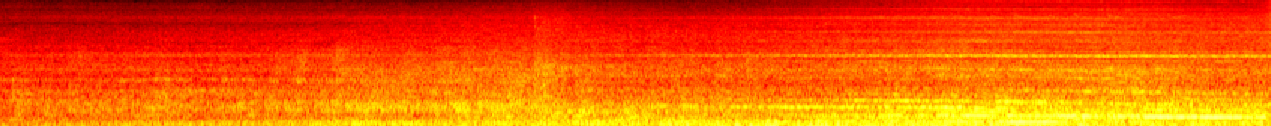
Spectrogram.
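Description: South Western Railway electric multiple unit approaching along the platform and running past close by, growing steadily louder. In the second half a whine comes in that dips slightly in pitch near the end.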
